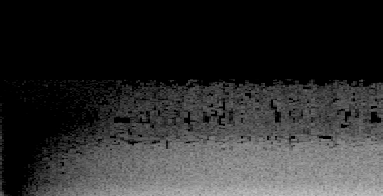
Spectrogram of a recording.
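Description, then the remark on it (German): A thick, continuous roar of rushing water swells up within the first second and then holds steady and loud, with no voices over it. “Wahnsinn! Absoluter Wahnsinn! Was für Wassermasse! Was für ein Naturschauspiel hier!”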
